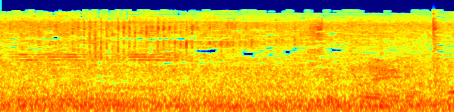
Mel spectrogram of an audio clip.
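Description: Steady street traffic rumble mixed with the voices of a crowd.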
